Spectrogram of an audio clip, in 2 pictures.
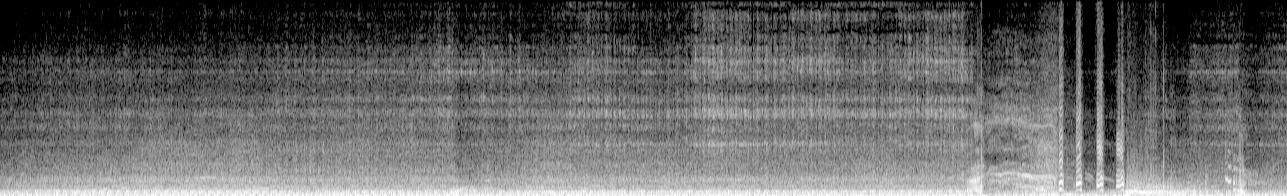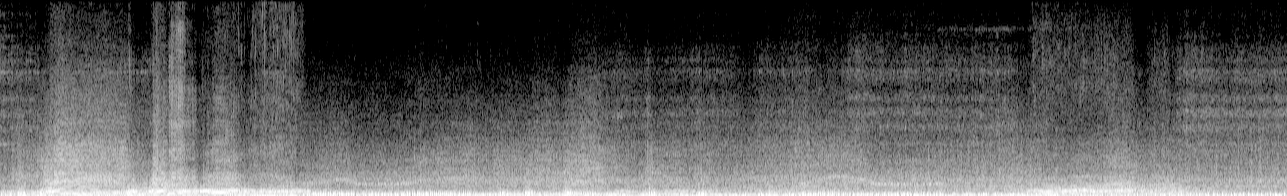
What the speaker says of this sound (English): That Ducati drive clutch sounds mental.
